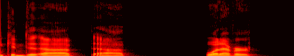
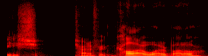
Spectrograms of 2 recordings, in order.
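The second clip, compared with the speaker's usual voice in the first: ordinary talk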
